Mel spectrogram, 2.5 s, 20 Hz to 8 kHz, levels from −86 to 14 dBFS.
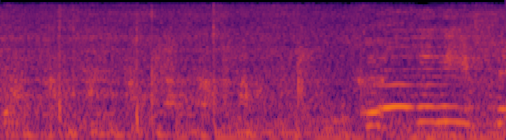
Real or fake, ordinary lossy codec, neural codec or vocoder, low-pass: fake; MP3, 48 kbps; autoencoder, 48 kHz, 32 numbers a frame, DAC-VAE, trained on Japanese speech; 7.2 kHz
